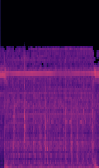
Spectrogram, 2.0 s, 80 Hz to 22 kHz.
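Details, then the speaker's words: Solsylva 13x13 DIY CNC, router off, axes tuned to run quieter, fast axis jog: smooth, even mid-pitched stepper hum with a clean start and stop, no roughness or skipping; healthy motion. "I've tuned up the accesses and they're running a lot quieter now than they were before so i thought i would show what the cnc sounds like without the router running"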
